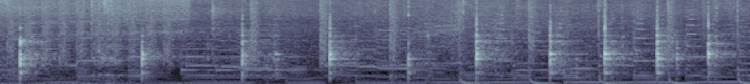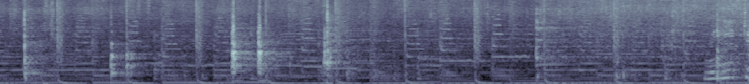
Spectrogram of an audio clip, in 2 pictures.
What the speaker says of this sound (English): We need to golden brown the onions and keep on stirring so it doesn't get stuck to the bottom of the instant pot.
